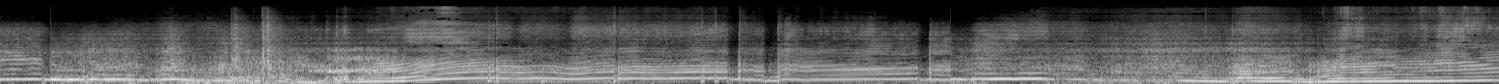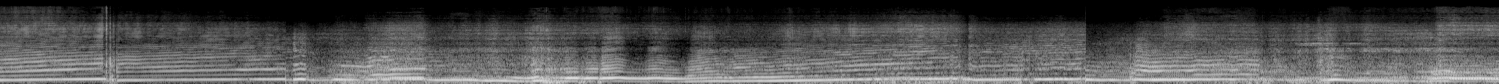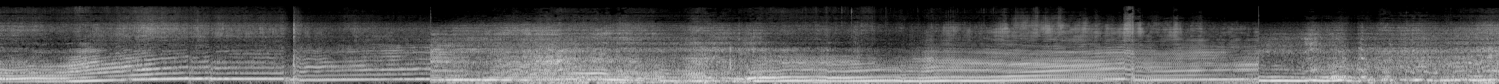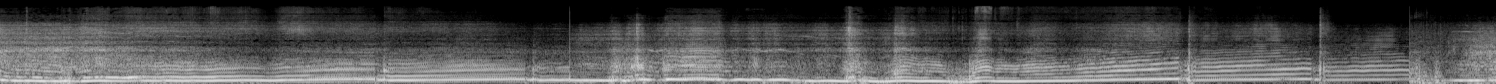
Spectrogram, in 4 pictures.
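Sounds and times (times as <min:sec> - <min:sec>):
rally car engines revving: 0:00.0 - 0:59.9.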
